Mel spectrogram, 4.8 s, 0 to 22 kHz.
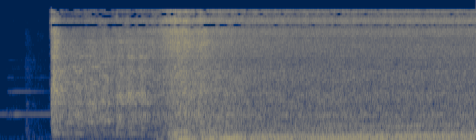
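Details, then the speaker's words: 1993 Ford F150 after repair: brief cranking, catches with small rev, settles into smooth steady idle with no misses; previously idled poorly, no check engine light now. "all right guys i think it did it okay remember right uh before it didn't idle very well that looks good no engine light"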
